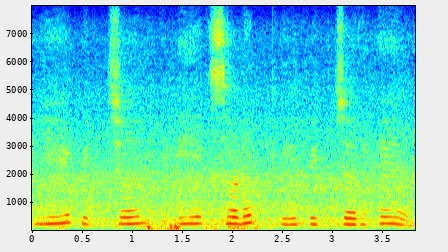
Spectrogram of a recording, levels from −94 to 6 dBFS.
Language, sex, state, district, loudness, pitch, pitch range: Hindi, female, Punjab, Fazilka, -15 LUFS, 230 Hz, 215-240 Hz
